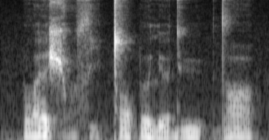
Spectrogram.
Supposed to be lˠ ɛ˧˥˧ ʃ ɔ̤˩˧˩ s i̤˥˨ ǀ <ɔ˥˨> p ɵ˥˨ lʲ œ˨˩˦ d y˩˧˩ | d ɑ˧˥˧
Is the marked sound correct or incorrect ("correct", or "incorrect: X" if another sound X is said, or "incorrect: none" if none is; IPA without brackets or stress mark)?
correct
